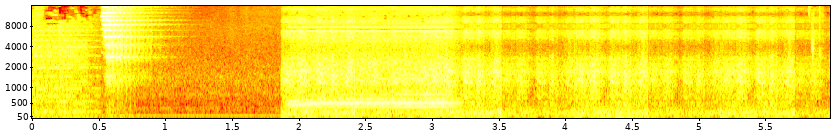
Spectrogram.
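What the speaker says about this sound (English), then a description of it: "I wonder who's conducting that train." A train in the TMNT Turtles in Time arcade game, with a sharp whistle-like burst followed by loud rumbling, rattling passage and a rising tonal blast, continuous and close.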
